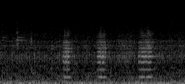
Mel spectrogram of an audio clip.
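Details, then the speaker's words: Philco Model 42-322 tube radio while tuning the low end of the band: short tonal chirps roughly every half second over faint hiss. This is an unidentified spurious signal, suspected to come from a faulty capacitor. "tune now there's that weird thing I don't know what that"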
